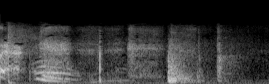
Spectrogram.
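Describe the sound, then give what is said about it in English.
Sharp, heavy punch impacts, the hardest one near the end, as a single punch knocks a man out, with a brief strained vocal grunt at the start and no speech. “Why, Pete, you knocked him out. With one punch.”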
